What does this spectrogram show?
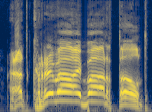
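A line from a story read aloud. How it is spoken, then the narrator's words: Booming voice. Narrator (Russian): прогремел чей-то голос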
